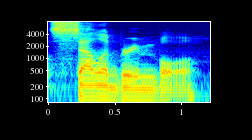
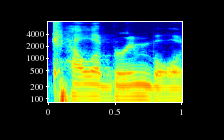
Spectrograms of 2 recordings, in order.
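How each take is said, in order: First: The name begins with a soft S sound. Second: The name begins with a hard K sound. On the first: The speaker calls it wrong. "not Celebrimbor" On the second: The speaker calls it right. "C's are normally pronounced like as a K in Elvish"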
